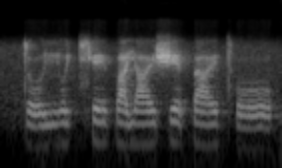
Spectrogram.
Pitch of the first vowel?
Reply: low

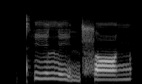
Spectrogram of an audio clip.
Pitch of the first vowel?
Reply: high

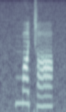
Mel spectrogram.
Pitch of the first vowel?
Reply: high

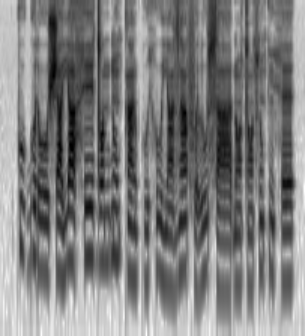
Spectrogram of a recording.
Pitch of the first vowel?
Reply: falling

